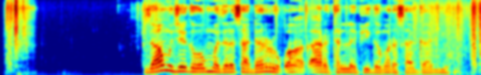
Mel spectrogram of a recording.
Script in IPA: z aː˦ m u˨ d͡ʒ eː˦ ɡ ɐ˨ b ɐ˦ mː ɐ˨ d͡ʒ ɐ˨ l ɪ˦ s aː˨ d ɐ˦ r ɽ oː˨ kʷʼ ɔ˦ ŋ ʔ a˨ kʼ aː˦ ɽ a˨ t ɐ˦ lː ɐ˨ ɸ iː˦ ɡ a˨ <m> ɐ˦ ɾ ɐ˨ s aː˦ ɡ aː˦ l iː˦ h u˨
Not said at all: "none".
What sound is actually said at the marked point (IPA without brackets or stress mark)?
m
